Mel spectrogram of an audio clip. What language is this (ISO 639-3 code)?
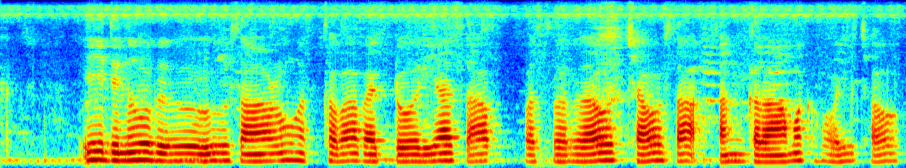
mai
